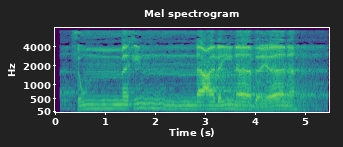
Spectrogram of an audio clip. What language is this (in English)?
Arabic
